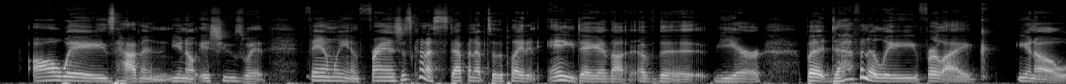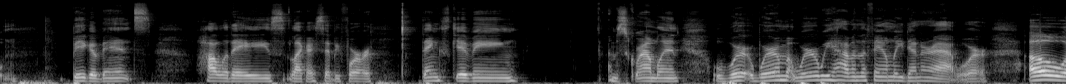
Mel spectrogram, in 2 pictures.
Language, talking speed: English, 150 wpm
